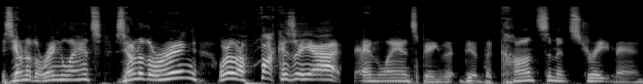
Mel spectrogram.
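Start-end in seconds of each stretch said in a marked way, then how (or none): 0.0-3.4 high, loud, belligerent screaming. Retelling a wrestler screaming at an empty arena: imitating Terry Funk screaming.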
